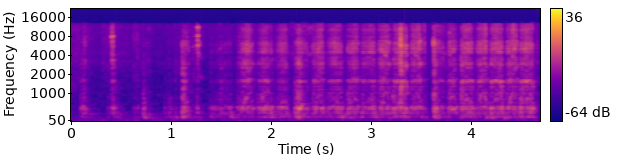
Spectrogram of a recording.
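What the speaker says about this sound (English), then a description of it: "I'm going to use it as a jeweler saw with a little lubrication on there." A jeweler's saw with a little lubrication cuts the bail off a silver pendant, giving quick scraping strokes that start in short bursts and then settle into a steady, fast rasping rhythm up close.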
